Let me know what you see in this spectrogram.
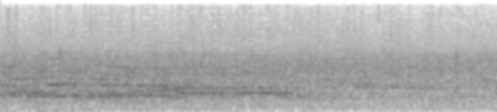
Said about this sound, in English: You heard a cheer for the principal bassoon of the Pittsburgh Symphony, Nancy Goris, who played the notes in the fiendishly high register of the instrument that began the Rite of Spring.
